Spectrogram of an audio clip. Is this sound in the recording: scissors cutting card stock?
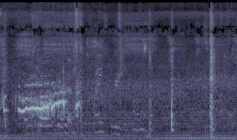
no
